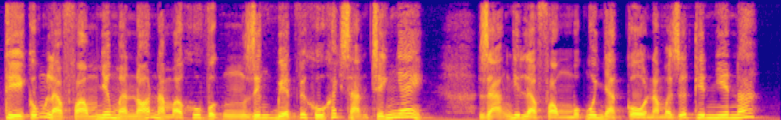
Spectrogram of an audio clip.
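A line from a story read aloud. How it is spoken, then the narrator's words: Sighing. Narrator (Vietnamese): Tiên liền thở dài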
